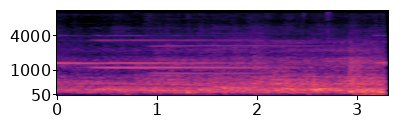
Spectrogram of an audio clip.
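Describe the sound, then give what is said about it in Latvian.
A steady electric bell rings in a parliament chamber to call a break, without pause for several seconds, a continuous high, buzzing tone with a constant level over a low rumble of background noise. “Lūdzu zvanu.”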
